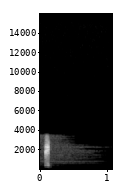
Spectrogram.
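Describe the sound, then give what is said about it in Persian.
A mobile phone call breaks up because of poor reception: a short, garbled burst of voice is chopped off abruptly, leaving a faint lingering tone that fades into silence within a second. “صدات قطع شد صدات قطع شد با, با چی تماس میگیری با موبایل موبایلت آنتن نمیده”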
